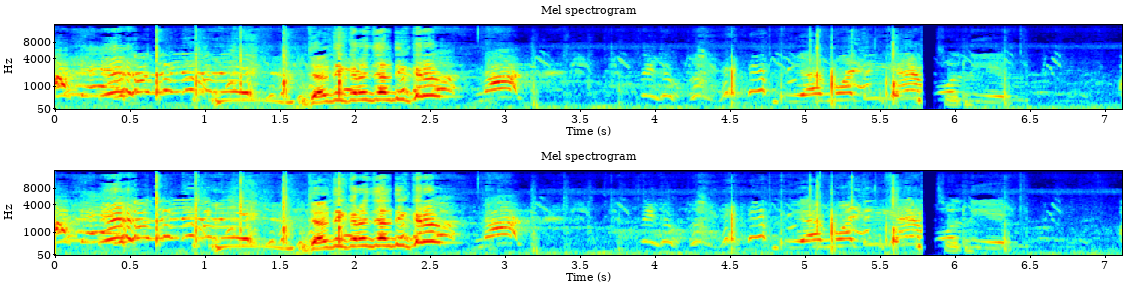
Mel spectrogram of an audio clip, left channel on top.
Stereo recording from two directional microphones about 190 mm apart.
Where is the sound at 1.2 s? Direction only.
45° right (ahead or behind).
